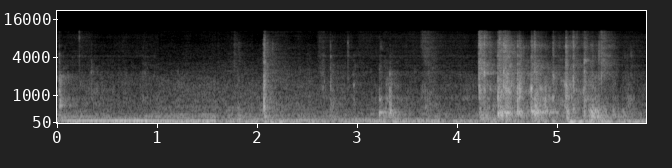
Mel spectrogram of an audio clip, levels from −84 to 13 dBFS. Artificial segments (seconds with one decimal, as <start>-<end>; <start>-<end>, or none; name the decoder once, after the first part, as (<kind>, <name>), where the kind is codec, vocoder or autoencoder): 0.0-1.0 (codec, HILCodec); 2.6-5.9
